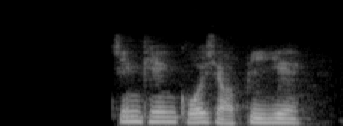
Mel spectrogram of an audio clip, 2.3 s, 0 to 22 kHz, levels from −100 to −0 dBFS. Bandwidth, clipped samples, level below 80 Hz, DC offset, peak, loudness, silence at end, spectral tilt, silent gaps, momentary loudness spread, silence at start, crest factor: 7.2 kHz; under 0.1%; -72 dBFS; under 0.1%; -22 dBFS; -37 LUFS; 0.3 s; -9 dB/octave; none; 3 LU; 0.75 s; 16 dB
